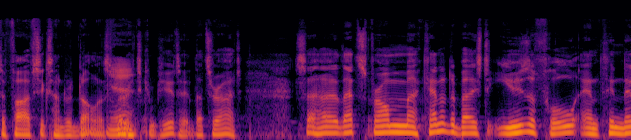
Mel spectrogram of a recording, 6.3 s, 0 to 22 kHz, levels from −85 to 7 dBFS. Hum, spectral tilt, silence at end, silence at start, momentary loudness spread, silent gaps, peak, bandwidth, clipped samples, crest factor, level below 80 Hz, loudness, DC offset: none; -7 dB/octave; 0 s; 0 s; 9 LU; none; -10 dBFS; 13.5 kHz; under 0.1%; 14 dB; -52 dBFS; -25 LUFS; under 0.1%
